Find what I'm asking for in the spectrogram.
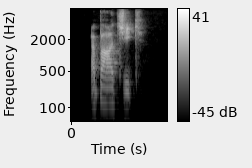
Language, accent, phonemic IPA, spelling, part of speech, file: French, France, /a.pa.ʁat.ʃik/, apparatchik, noun, LL-Q150 (fra)-apparatchik.wav
- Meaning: apparatchik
